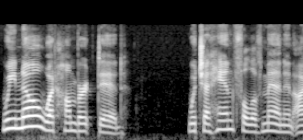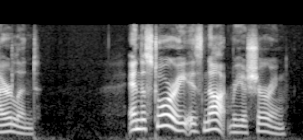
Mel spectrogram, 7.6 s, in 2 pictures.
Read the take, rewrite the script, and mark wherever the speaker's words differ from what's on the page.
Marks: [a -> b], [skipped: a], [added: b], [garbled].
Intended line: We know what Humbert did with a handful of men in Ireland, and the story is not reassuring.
We know what Humbert did [with -> which] a handful of men in Ireland, and the story is not reassuring.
